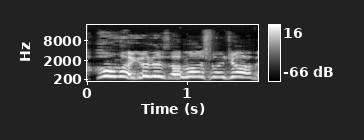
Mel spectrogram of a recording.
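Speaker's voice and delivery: high, loud fake alarm; mock panic. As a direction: act out panicking over a lost job. Imagined panicking person.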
